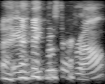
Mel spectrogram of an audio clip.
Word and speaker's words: April Sabral: We have an expert, April Sabral. Did I pronounce it right? April You Sabral? did. Yeah, I like the way you did it, April Sabral. April Sabral.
